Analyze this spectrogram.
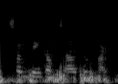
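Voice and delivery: Something comes out of heart said on a breathy, unvoiced, moved hush; emotional. Real, not acted. Panelist moved by her own point, emotional hush. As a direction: let the feeling catch the words. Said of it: "Oh my gosh, I'm getting emotional".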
